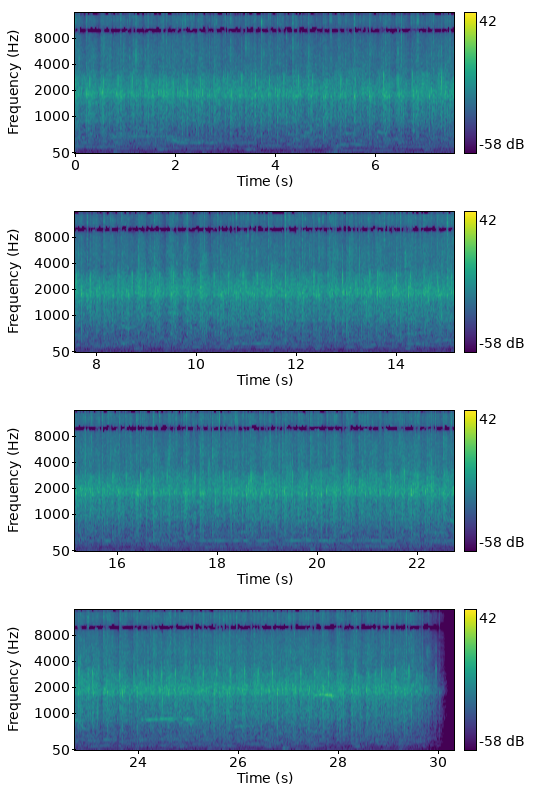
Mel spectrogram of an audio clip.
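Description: Audience applauding steadily, a dense, unbroken clapping.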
